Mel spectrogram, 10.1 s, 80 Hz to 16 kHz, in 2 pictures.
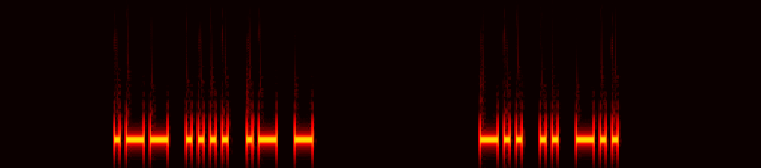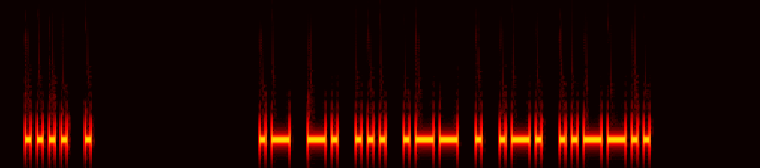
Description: Morse code, heard as a keyed tone, about 30 wpm, 700 Hz. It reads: WHAT DID HE ANSWER?
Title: 4x Word-Spacing - Sentences from Top 300 Words - 30wpm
